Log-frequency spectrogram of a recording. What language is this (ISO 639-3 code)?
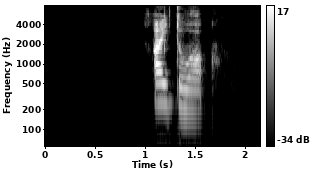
jpn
